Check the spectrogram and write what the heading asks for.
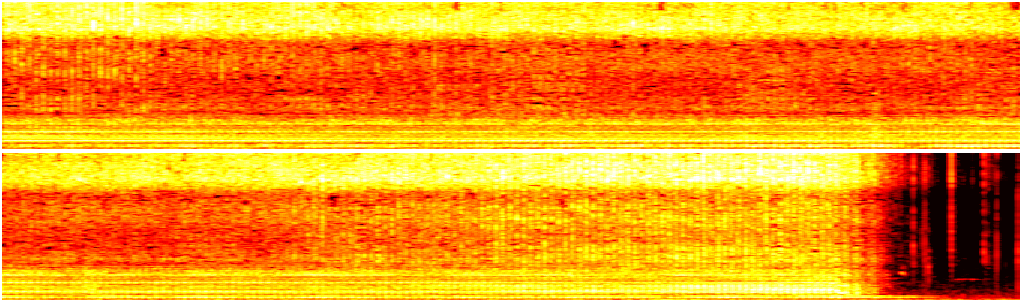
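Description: Nami electric scooter's front hub motor spinning its PMT Stradale tyre against paving stones in a smoking burnout: a steady motor whine over tyre-scrubbing hiss. Near the end the whine drops in pitch and cuts off suddenly as the wheel stops.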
